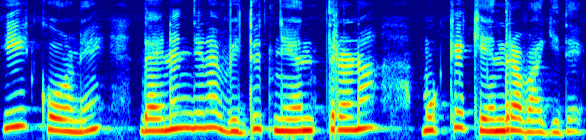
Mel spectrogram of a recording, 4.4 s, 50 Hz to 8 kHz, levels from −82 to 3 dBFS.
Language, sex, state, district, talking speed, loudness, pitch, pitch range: Kannada, female, Karnataka, Koppal, 95 wpm, -13 LUFS, 270 Hz, 250-300 Hz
